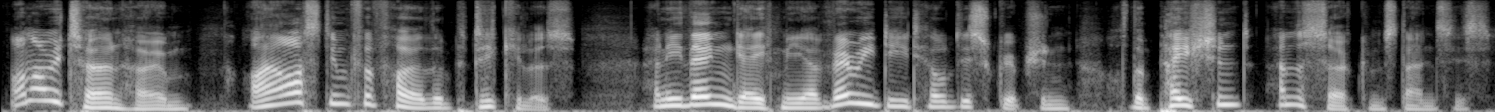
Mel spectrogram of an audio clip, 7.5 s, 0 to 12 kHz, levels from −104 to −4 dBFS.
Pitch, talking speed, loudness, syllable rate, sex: 175 Hz, 200 wpm, -19 LUFS, 6.1 syllables/s, male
